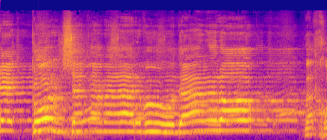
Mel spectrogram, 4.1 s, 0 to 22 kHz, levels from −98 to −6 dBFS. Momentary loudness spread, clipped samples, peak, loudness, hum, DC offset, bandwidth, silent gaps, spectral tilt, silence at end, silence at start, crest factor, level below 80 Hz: 12 LU; under 0.1%; 0 dBFS; -14 LUFS; none; under 0.1%; 16 kHz; none; -2.5 dB/octave; 0 s; 0 s; 14 dB; -60 dBFS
